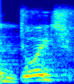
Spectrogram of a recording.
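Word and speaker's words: Deutch: Ted Deutsch what was that like am I pronouncing his name correctly yeah so uh Deutsche Congressman Deutsche it was like Direction youth cabinet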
